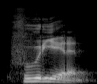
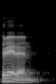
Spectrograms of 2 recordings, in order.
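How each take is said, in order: First: An extra vowel separates the opening f and r. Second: The opening f and r run together. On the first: "Kalau versi Jepang" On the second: "Pelafalan Jerman kalau eh Inggris ya"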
